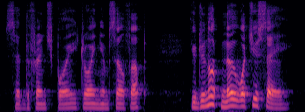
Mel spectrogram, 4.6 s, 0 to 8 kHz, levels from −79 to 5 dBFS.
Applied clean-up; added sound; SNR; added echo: none; none; none; none.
